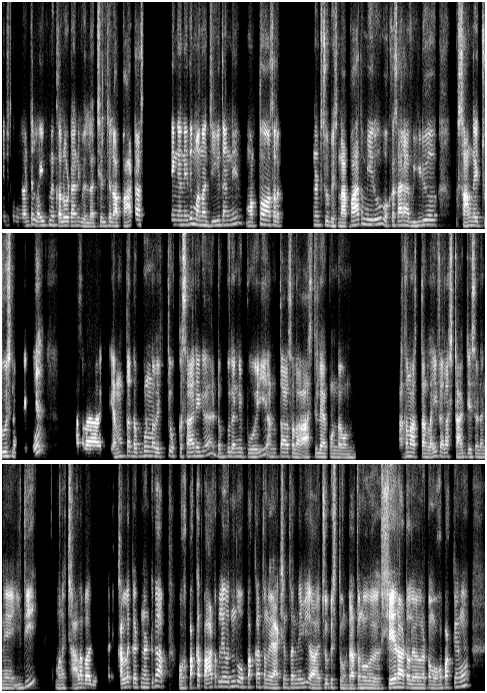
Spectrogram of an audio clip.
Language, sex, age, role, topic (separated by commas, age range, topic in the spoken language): Telugu, male, 25-29, guest, ఒక హాబీ ద్వారా మీరు ఏమి నేర్చుకున్నారు?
